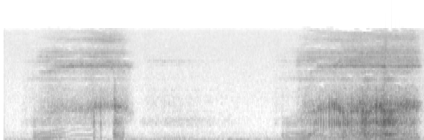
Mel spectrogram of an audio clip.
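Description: Two loud, rough, rattling breaths separated by a quiet pause; snoring during sleep.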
